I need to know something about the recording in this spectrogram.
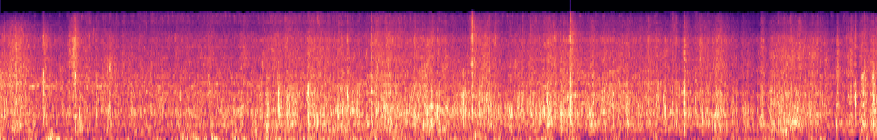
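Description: Fat-tire off-road e-bike rolling down a rough dirt trail: a steady noise of tyres and wind with frequent knocks and rattles from the bike, whose front fork the rider says clatters.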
